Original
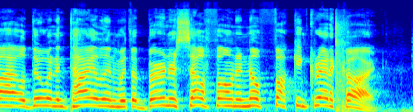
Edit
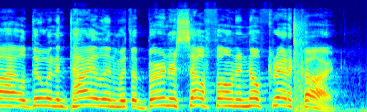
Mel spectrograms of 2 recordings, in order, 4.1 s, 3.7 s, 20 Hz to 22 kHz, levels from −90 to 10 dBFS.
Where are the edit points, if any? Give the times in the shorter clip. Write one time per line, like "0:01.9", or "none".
0:02.7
